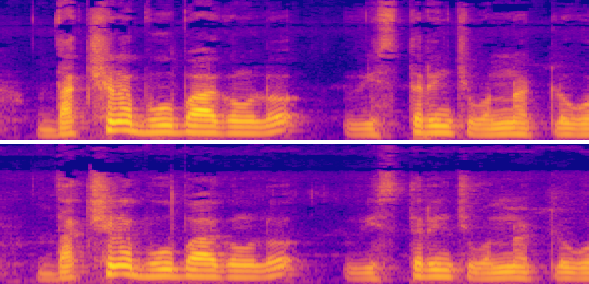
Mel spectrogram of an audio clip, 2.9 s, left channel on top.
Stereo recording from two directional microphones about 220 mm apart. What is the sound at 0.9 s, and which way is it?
Speech, 10° left (ahead or behind).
